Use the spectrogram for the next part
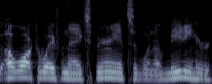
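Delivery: normal talking voice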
